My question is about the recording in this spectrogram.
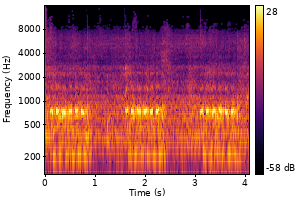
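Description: Live experimental noise music: three warbling, fluttering bursts of sound, each lasting under a second and coming about a second and a half apart.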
